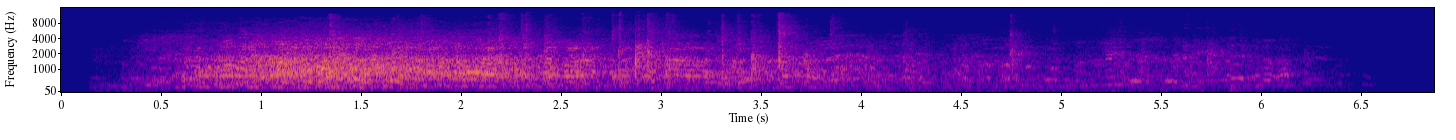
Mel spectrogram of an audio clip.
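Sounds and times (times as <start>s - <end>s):
audience in a room laughing: 0.3s - 6.6s
audience in a room clapping: 0.7s - 6.2s.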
